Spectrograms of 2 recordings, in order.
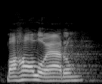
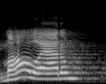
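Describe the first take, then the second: First: It is said plainly, without much feeling. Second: It is said with strong, heartfelt conviction.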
